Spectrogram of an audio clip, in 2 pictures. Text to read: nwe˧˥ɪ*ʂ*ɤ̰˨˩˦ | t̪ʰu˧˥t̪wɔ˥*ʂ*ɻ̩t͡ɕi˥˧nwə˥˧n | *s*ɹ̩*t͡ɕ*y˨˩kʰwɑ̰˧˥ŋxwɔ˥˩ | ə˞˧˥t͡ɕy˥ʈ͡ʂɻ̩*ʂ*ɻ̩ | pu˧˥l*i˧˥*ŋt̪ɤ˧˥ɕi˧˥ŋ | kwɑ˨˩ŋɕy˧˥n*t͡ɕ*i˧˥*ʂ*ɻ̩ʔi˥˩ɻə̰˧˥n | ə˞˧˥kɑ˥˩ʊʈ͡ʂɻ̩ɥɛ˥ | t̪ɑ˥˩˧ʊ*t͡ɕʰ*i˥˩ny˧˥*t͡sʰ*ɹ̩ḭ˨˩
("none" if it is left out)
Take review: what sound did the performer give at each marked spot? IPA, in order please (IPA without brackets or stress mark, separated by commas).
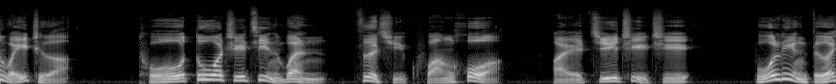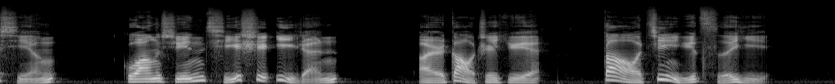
ʈ͡ʂ, ʈ͡ʂ, t͡s, t͡ɕʰ, ʈ͡ʂ, i˥˩, t͡ɕʰ, ʂ, t͡ɕ, t͡sʰ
